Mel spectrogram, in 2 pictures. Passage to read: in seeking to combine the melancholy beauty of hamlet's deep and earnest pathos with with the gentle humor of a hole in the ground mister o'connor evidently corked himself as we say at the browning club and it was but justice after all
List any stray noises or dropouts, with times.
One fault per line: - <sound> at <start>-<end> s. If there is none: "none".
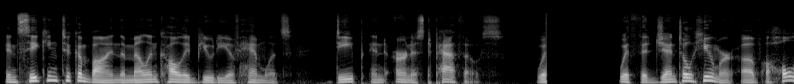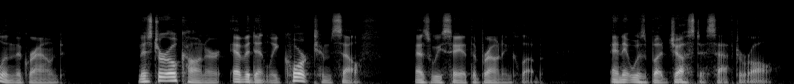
none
